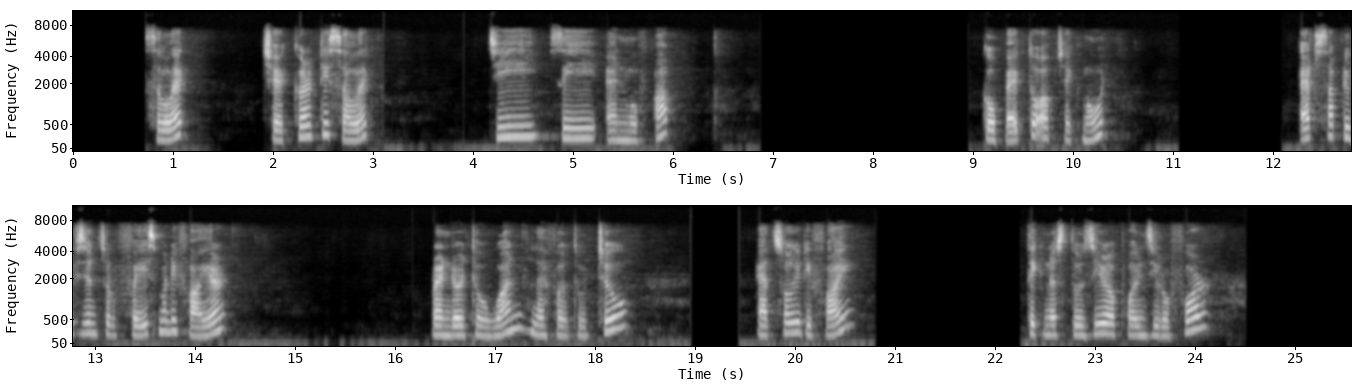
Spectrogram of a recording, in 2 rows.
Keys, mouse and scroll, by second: 0.7 double click, 3.1 middle click, 4.2 m, 4.3 g, 15.2 middle click, 23.7 double click, 24.9 double click, 25.0 middle click.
